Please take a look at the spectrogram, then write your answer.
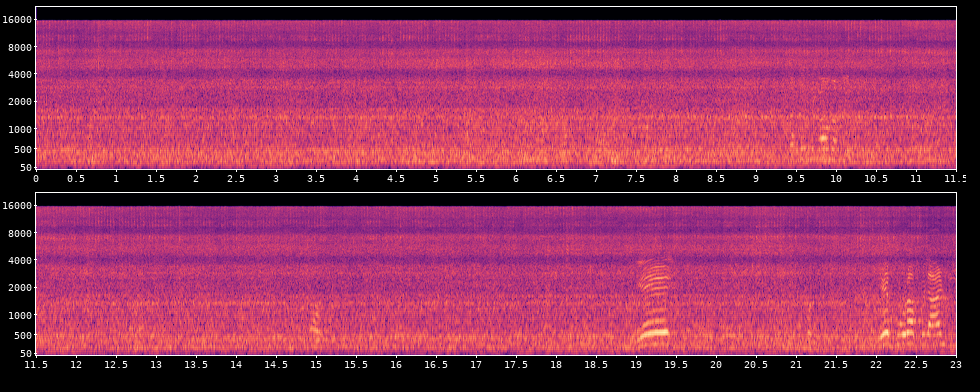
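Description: A puff-making food processing machine at a packaging plant runs with a steady loud mechanical drone and hum, unbroken throughout, with a few brief clanks near the end and people talking over it.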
